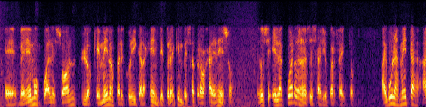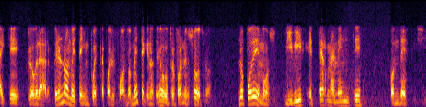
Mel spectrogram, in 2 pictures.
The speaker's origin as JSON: {"language": "Spanish", "country": "Argentina", "said": "Son las metas que nosotros nos tenemos que proponer como argentinos."}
